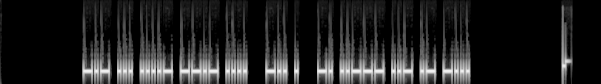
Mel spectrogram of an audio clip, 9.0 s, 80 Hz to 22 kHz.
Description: Morse code, heard as a keyed tone, about 28 wpm, 700 Hz. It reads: KS4QH DE N2UAB
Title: USA Callsign DE Callsign - 5 Characters - 28wpm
